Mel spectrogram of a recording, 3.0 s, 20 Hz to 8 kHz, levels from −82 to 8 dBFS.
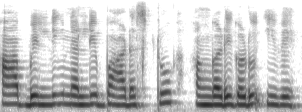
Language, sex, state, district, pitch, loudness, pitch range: Kannada, female, Karnataka, Bidar, 230 Hz, -16 LUFS, 220-240 Hz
